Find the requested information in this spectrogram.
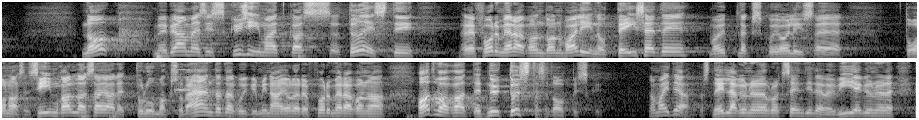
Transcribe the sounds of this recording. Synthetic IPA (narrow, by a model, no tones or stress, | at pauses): no̞me̞peɑme̞siskys̬ʲimɑe̞t̪kɑst̪ɤe̞st̪i | re̞fo̞rmieɾɑko̞nd̪o̞nvɑlʲinud̪̥̚t̪e̞jse̞t̪e̞ːmɑyt̪ˑle̞kskujo̞lʲise̞ː | t̪o̞ːnɑse̞siːmkɑlːɑsɑjɑle̞t̪ːulumɑksuvæɦe̞nd̪ɑd̪ɑkujɡ̥iminɑejo̞le̞ɾe̞fo̞rmieɾɑko̞nːɑɑd̪̥vo̞kɑːt̪ːˑe̞t̪nyːd̪̥̚t̪ɤst̪ɑsed̪ɑo̞ːpːˑiskḭ | no̞mɑeijt̪eɑ̰kɑsne̞lʲjɑɡymnelepro̞t̪se̞nʲd̪̥ilevɯjviːjekymnele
